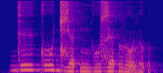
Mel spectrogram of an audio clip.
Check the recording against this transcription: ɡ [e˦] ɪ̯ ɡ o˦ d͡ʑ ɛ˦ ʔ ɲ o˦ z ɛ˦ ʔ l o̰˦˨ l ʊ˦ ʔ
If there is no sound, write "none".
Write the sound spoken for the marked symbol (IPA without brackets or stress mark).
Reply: e˦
